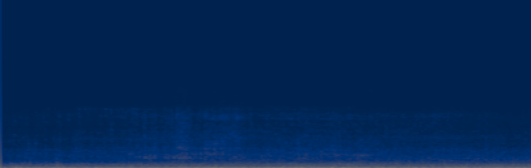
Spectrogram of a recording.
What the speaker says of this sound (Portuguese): Aqui se apertar e segurar o acelerador, meu amigo, ele urra. Tem motor, rapaz.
